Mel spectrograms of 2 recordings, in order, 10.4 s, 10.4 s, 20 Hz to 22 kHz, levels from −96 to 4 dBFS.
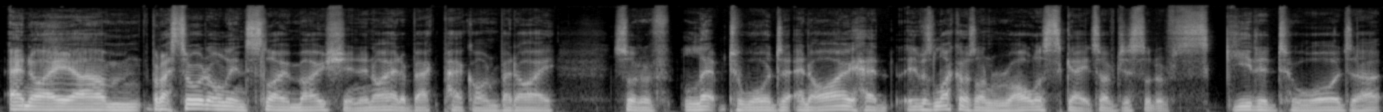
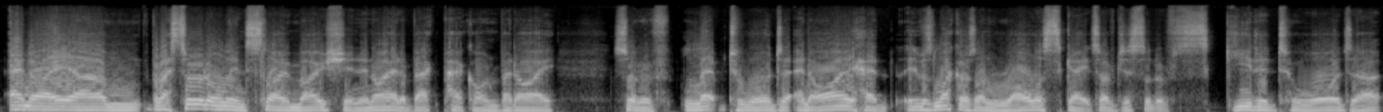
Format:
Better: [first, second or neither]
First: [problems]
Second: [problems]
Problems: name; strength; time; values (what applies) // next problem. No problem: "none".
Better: first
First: none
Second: distortion; slight; 14% of the sound clipped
